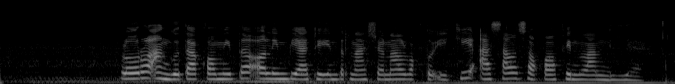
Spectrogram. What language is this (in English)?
Javanese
